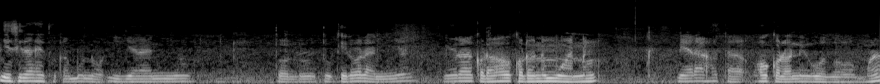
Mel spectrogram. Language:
Kikuyu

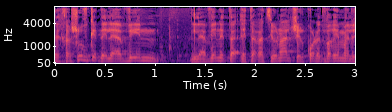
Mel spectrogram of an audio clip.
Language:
Hebrew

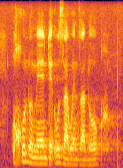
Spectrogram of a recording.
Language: South Ndebele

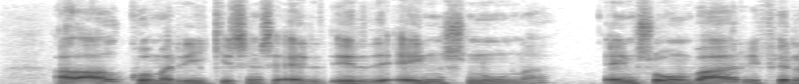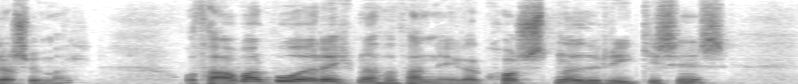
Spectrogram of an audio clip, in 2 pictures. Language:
Icelandic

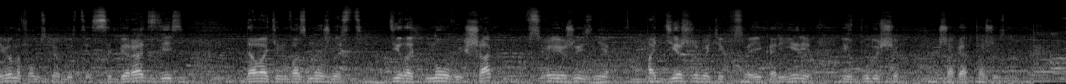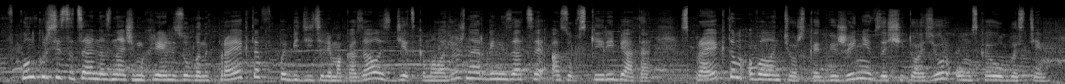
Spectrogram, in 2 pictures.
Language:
Russian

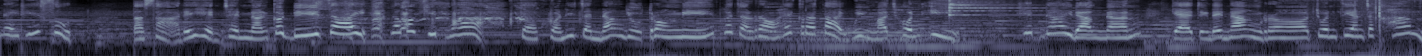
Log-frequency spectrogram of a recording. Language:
Thai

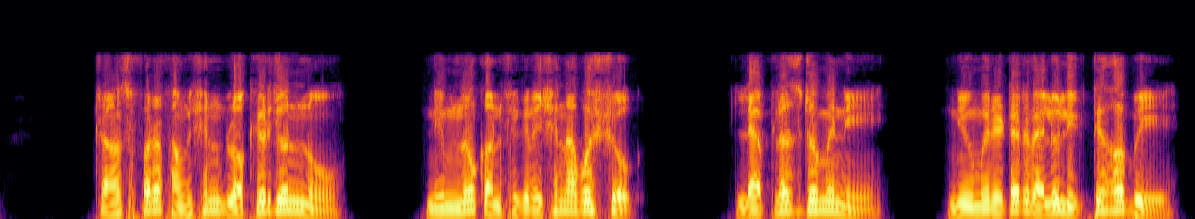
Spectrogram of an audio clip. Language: Bangla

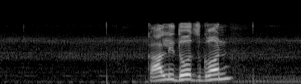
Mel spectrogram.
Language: Nepali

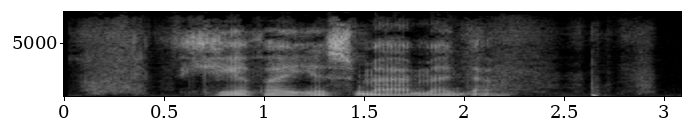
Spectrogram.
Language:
Kabyle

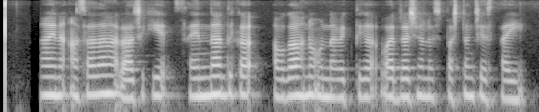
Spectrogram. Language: Telugu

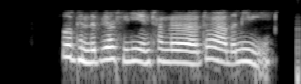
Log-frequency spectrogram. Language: Chinese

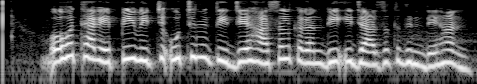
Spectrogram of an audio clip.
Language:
Punjabi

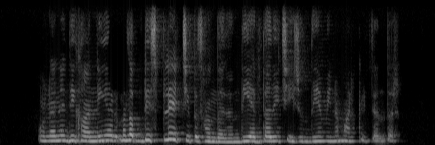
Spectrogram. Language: Punjabi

